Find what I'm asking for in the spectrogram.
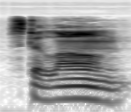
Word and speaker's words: Stallone: The Rocky films，关键是你要用英文，哪怕简简单单的和老外聊几句，你会发现上来可能就受挫了。为什么？他名字你说不溜 Sylvester Stallone，特别是他姓氏的发音啊，重音是在第二个音节，Stallone。 Stallone，那你最起码也多念几遍才能够熟悉这个名字吧？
